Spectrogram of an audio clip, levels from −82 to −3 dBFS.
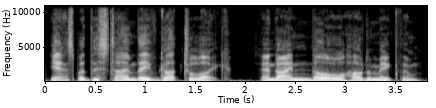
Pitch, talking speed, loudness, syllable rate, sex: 155 Hz, 235 wpm, -15 LUFS, 4.7 syllables/s, male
